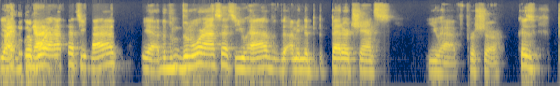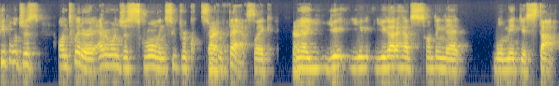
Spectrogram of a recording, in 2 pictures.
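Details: Adult male with a lifelong stutter; stuttering.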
